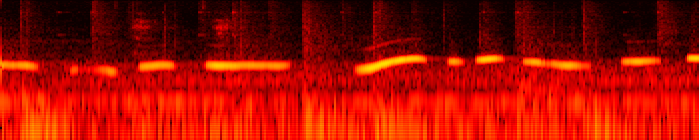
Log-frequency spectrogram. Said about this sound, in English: What, a whistle?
